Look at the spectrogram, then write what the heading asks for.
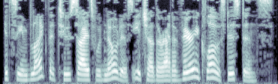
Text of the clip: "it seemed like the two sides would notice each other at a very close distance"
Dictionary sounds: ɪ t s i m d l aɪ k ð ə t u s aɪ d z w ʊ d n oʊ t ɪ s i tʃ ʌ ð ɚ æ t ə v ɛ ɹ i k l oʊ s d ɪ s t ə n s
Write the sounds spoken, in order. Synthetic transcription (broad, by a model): ɪ t s i m d l aɪ k ð ə t u s aɪ d z w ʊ d n oʊ t ɪ s i tʃ ʌ ð ɚ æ t ə v ɛ ɹ i k l oʊ s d ɪ s t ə n s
